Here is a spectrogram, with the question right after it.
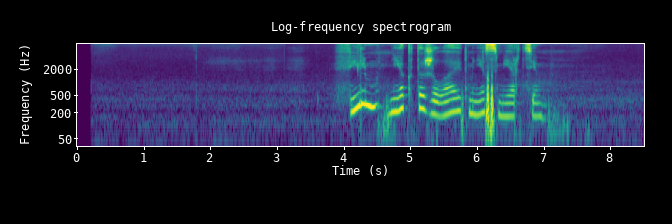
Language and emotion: Russian, neutral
